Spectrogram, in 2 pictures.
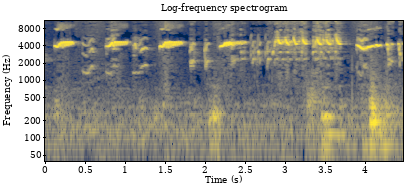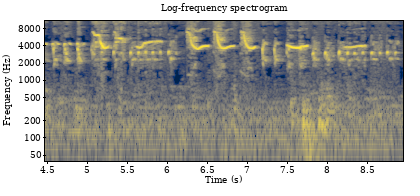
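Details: Brown-chested jungle flycatcher, locally called jongkangan, singing eagerly: short high whistled phrases repeated roughly every half second, then a busier stretch of chattering trills and sharp rising notes.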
